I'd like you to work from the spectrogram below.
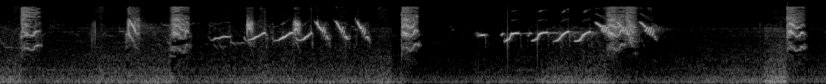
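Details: Caged male coleiro tuí-tuí (double-collared seedeater) answering a female's calls, meant to get captive birds singing: sharp chips, then a fast series of high rising whistled slurs, repeated after a brief gap.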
